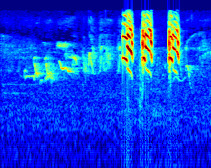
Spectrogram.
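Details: Indian ringneck parakeet calling in the wild: soft twittering chatter first, then three loud, harsh, rasping screeches spaced about a third of a second apart.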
